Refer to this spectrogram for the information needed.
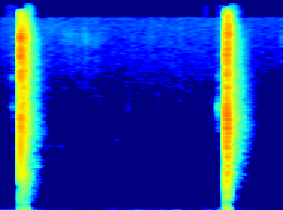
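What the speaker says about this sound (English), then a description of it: "Record that so that we have one file of claps" Two sharp, dry hand claps from a percussion loop sound about a second and a half apart, crisp and close against near silence.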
